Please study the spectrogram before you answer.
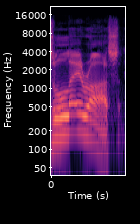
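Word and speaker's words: leros (λῆρος): The word is leros, L E, long E is in they, L E R O S.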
